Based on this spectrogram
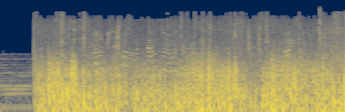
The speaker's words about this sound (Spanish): El viento, lo estás escuchando, soplaba con fuerza.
